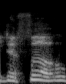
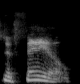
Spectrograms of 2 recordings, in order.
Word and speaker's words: DeFeo: And we look at the name and it's spelled like it would be Defoe, but it's DeFeo is his Oh, name.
